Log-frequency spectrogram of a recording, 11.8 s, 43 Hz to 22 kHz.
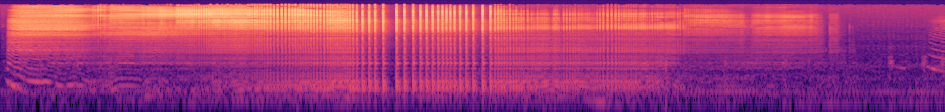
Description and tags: cupboard creak 1
A very long, drawn out creak. I opened my cupboard as slowly as possible.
